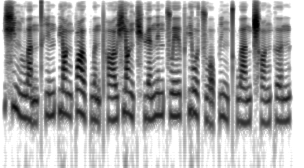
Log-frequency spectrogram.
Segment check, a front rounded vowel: absent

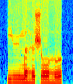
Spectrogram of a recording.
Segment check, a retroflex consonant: absent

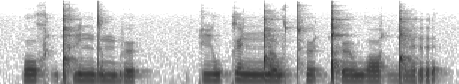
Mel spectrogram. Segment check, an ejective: present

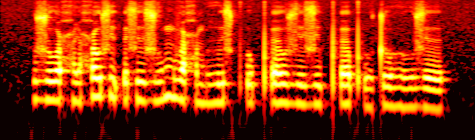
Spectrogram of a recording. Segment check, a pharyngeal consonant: present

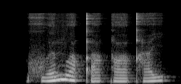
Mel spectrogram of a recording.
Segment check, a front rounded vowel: present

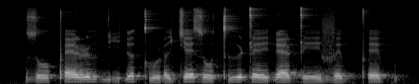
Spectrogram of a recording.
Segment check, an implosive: present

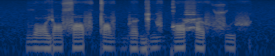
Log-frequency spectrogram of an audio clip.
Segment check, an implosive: absent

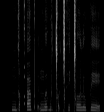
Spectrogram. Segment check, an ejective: present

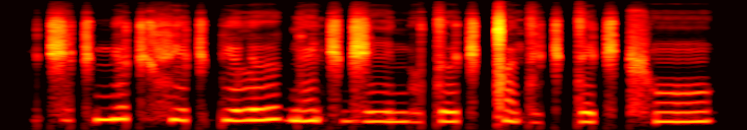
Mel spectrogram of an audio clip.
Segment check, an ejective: absent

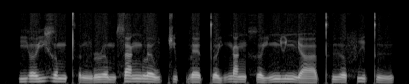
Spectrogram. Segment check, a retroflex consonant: absent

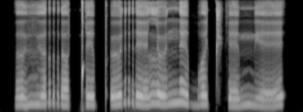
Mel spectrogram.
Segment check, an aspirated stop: absent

